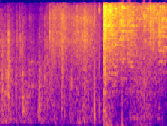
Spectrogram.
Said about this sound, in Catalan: Quin desastre! L'urna de vidre s'ha trencat.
